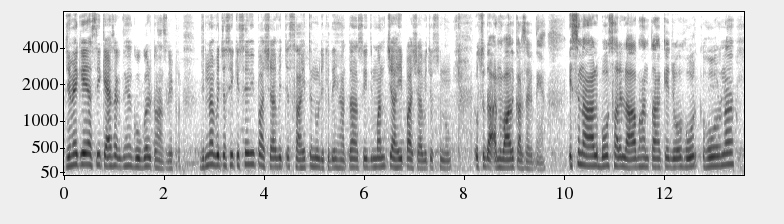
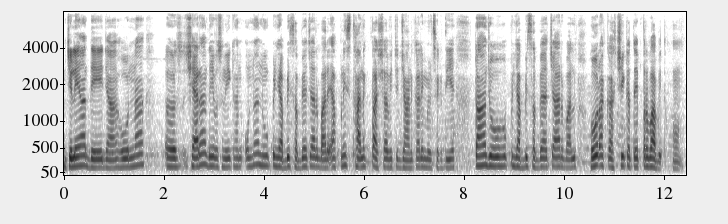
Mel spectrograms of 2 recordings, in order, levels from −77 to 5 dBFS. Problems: none marked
